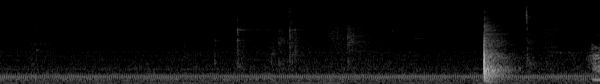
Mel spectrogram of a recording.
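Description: Quiet kitchen handling under a steady low hum, then a single sharp knock near the end as something hard is set down or fitted on the counter.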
